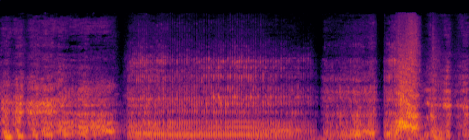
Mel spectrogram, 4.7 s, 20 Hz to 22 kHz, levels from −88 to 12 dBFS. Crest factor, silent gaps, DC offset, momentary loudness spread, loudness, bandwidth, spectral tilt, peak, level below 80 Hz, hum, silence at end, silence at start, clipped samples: 16 dB; none; under 0.1%; 13 LU; -23 LUFS; 16 kHz; -5.5 dB/octave; -6 dBFS; -40 dBFS; none; 0 s; 0 s; under 0.1%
